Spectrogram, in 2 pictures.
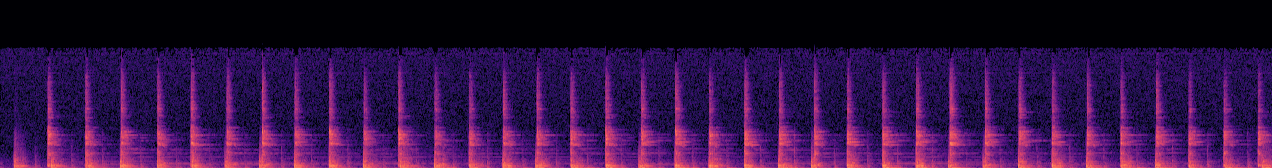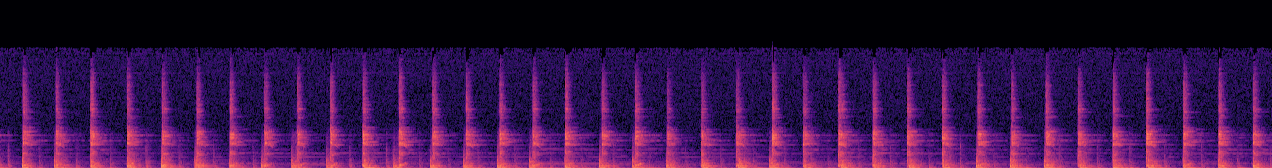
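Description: Nepali double-headed barrel drum beaten by hand in a steady, even rhythm of about two to three strokes a second: the beat for a Sakela dance.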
